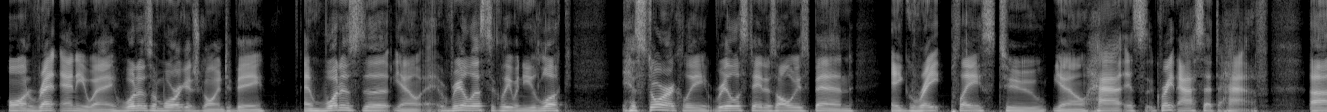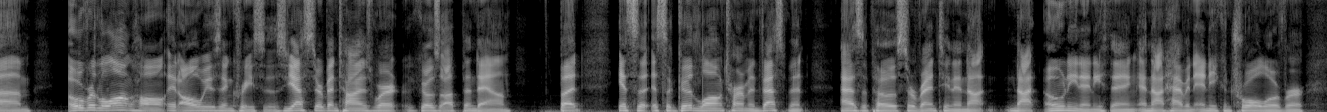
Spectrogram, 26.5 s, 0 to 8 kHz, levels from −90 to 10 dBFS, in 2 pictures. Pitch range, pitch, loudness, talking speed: 110-135 Hz, 120 Hz, -23 LUFS, 185 wpm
